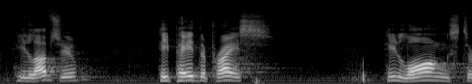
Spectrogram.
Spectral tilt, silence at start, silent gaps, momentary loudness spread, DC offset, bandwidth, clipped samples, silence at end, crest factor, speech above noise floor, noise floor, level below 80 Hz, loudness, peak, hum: -5 dB/octave; 0.15 s; none; 22 LU; under 0.1%; 12.5 kHz; under 0.1%; 0 s; 18 dB; 38 dB; -57 dBFS; -60 dBFS; -19 LUFS; -2 dBFS; none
